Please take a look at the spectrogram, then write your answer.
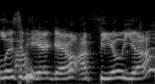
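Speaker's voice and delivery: put-on Australian accent. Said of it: "faking Aussie accents at the bar".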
